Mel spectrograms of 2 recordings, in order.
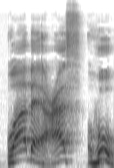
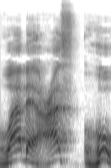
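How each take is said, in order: Both takes have the same delivery.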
